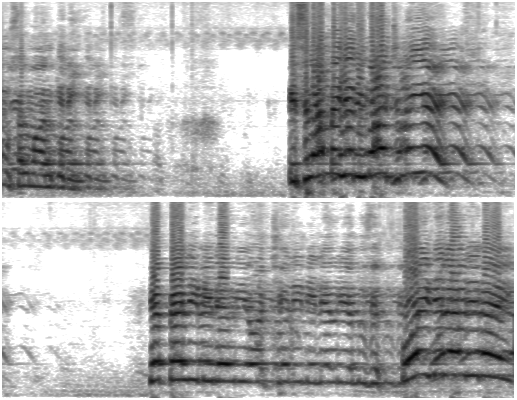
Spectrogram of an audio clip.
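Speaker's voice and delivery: high, emphatic pulpit denunciation; fiery sermon rebuke; forceful preaching. Acted. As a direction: cry out against the injustice. Preaches forcefully against the custom.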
